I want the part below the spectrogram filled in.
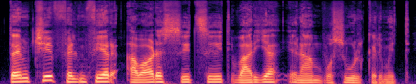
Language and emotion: Kashmiri, neutral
